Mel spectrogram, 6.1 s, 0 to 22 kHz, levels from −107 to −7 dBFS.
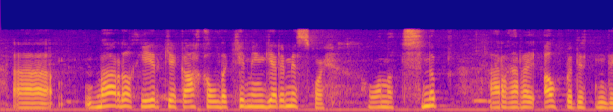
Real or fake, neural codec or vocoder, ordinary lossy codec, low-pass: real; none; none; 7.2 kHz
